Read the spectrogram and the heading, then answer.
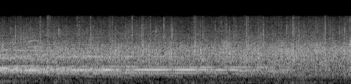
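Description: An audience applauds steadily, a dense, even wash of clapping that holds at a fairly loud level for a few seconds without any voices over it.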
